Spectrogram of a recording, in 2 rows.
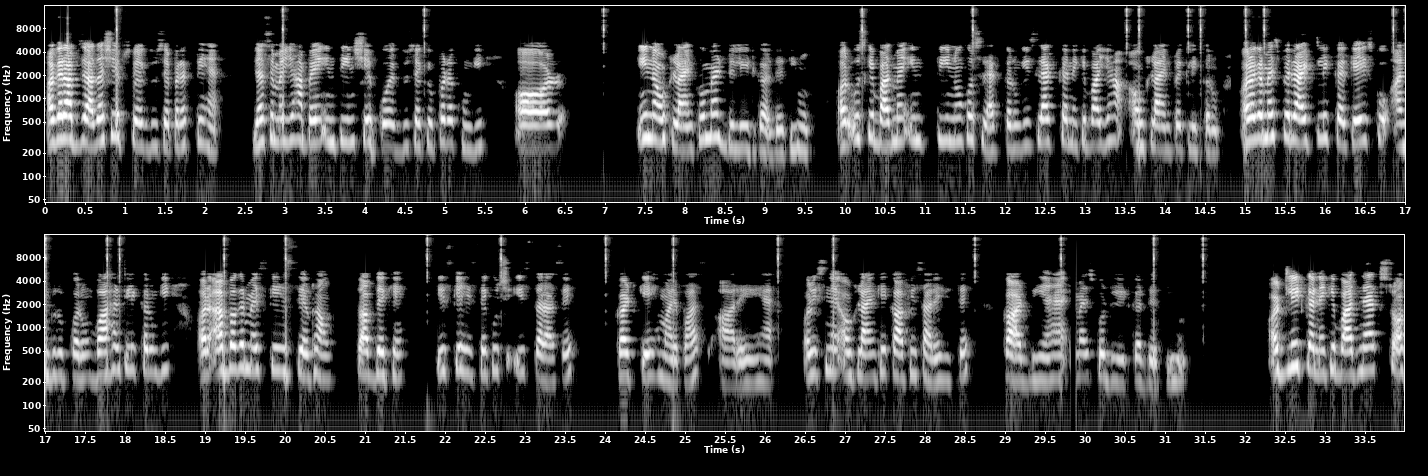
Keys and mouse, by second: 0.7 click, 8.7 Delete, 10.3 click, 15.1 right click, 16.8 click, 30.9 Delete, 31.4 click, 31.8 Delete.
